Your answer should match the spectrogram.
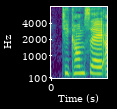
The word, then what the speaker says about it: Tecumseh: Aubrey Trail is on death row at the Tecumseh, I'm so sorry. I don't know how to pronounce that. If I pronounce that wrong, sorry. Sounds right to me.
